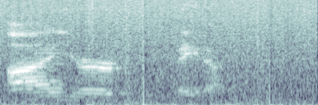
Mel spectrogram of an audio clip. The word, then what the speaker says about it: Ayurveda: It's pronounced Ayurveda, or Ayurvedic massage.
